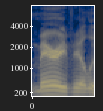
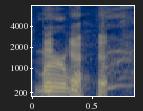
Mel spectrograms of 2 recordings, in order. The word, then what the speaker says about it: Maryville: Well, I tell him it's not Maryville, it's Merville.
